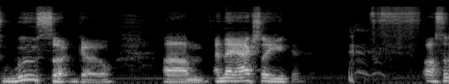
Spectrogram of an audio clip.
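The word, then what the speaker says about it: Woo-Suk Go: It's not we suck go, it's Woo suck go.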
